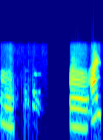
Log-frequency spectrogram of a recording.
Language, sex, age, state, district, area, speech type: Kannada, female, 45-60, Karnataka, Mysore, urban, conversation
